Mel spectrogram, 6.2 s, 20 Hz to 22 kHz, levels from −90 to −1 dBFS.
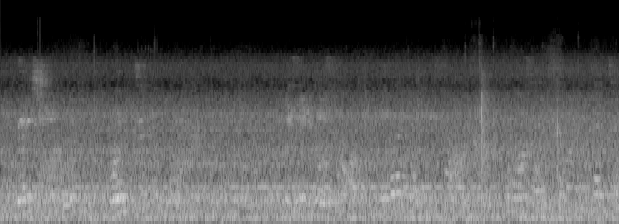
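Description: At 0.37 to 0.42 s, the sound briefly jumbles. This is chunks out of order: a 23.22 ms chunk arrived one chunk late and played after its successor. Nothing is missing. The swapped order leaves three hard joins.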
